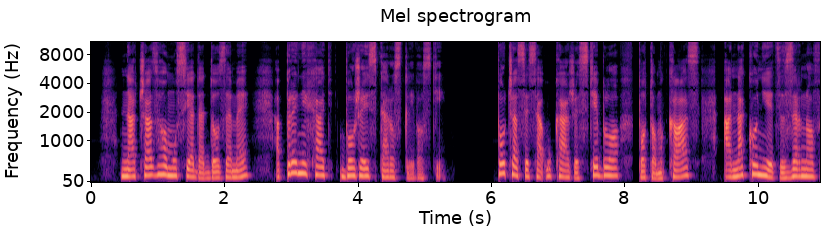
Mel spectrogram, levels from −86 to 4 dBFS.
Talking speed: 120 wpm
